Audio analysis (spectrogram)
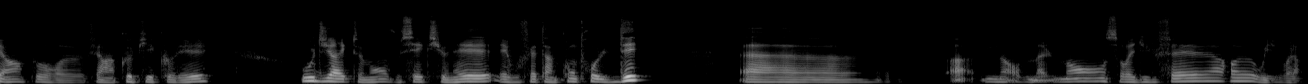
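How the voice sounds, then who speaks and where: A man from France giving a screen-recorded software tutorial, talking slowly and hesitantly with many filler sounds as he explains each step. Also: medium pitch. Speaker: technical instructor.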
